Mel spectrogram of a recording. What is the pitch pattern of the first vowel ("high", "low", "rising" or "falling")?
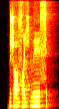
low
